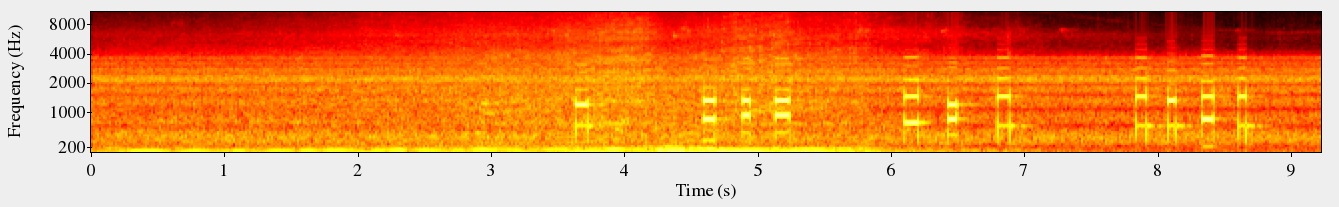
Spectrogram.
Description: DTMF, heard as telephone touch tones, dialled by hand, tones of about 80 ms, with street noise. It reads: 1 800 673 3293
